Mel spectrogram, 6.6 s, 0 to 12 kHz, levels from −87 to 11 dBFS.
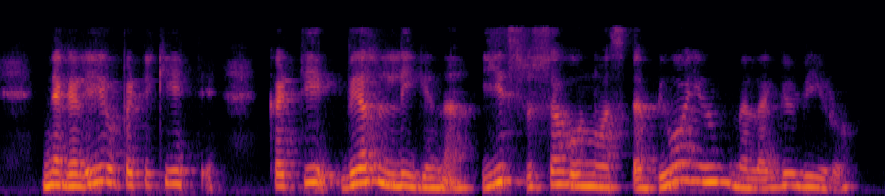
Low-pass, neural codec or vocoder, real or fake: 7.2 kHz; codec, 16 kHz, 0.9 kbps, LongCat-Audio-Codec; fake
